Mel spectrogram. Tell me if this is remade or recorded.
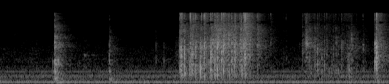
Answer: recorded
